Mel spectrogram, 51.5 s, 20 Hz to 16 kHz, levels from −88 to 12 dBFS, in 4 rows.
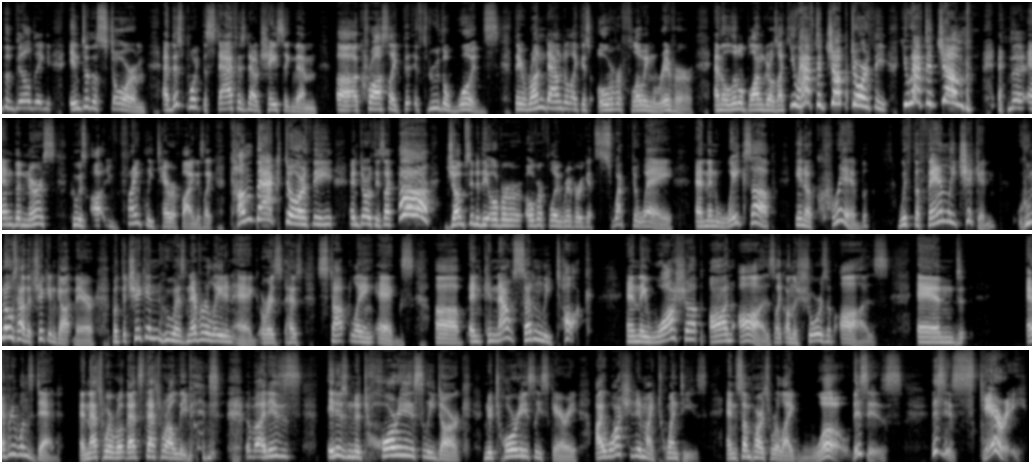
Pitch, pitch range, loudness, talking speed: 190 Hz, 155-225 Hz, -18 LUFS, 190 wpm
